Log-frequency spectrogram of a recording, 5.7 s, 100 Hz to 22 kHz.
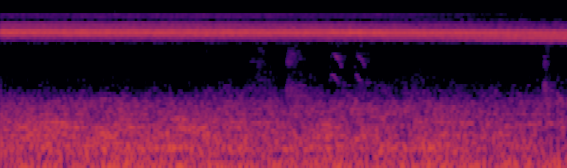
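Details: Cicadas droning in Meguro ward, Tokyo, on 27 June 2023, a continuous high shrill buzz without pause, with faint brief chirps in the middle and a low hum of distant traffic underneath.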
